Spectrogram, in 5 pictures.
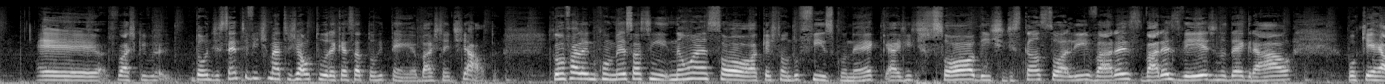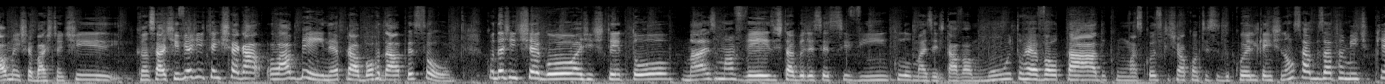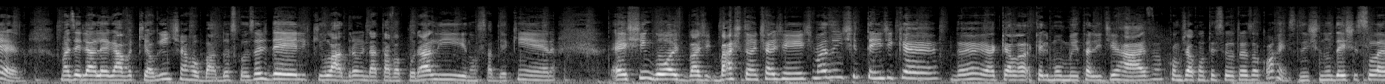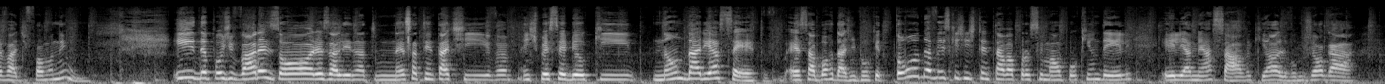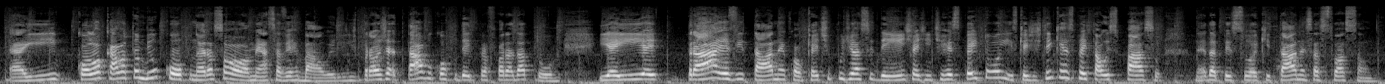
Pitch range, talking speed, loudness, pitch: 195-245 Hz, 205 wpm, -15 LUFS, 215 Hz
